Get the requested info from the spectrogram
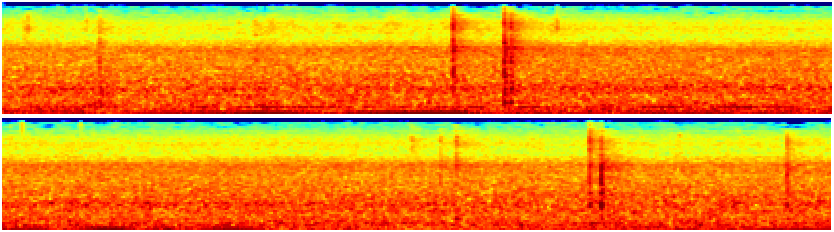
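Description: Steady room hum and hiss, with a few faint, short clicks as a small screwdriver works the screws of a laptop's hard drive bay and the parts are handled.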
